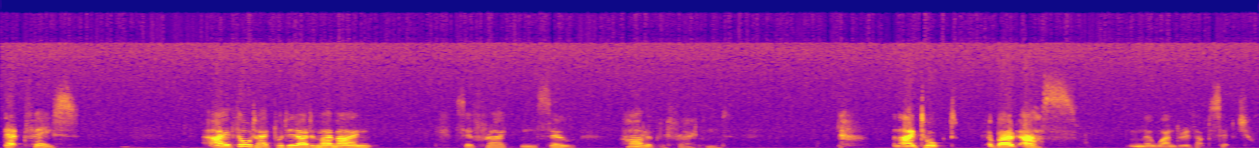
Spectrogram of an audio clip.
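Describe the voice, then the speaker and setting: A woman's voice: medium pitch, expressive, slow, pauses often, rough recording. An actress with a British accent playing an intense, lovelorn, repressed woman in a fervently theatrical radio drama. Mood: remorseful, haunted.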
